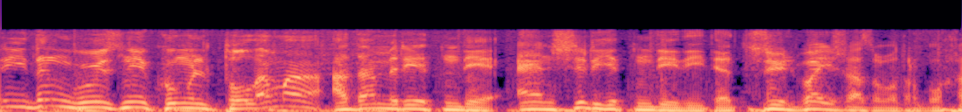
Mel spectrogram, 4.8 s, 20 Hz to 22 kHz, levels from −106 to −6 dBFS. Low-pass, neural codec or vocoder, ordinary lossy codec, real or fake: 7.2 kHz; none; none; real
